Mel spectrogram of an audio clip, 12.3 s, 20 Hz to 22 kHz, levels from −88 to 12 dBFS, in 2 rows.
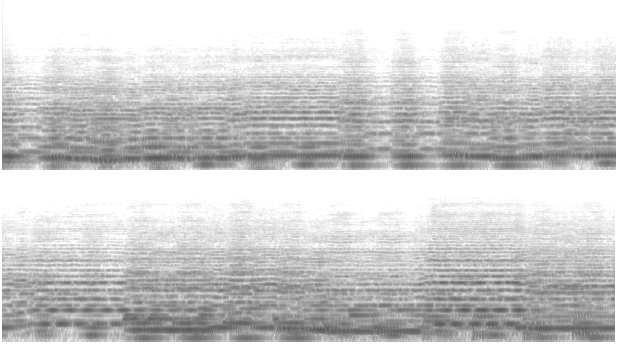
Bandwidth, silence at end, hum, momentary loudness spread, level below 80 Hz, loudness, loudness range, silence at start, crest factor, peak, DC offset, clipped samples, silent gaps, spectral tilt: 12 kHz; 0 s; none; 7 LU; -60 dBFS; -31 LUFS; 4 LU; 0 s; 16 dB; -14 dBFS; under 0.1%; under 0.1%; none; -6.5 dB/octave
